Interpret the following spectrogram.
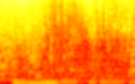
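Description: Water pouring and splashing into a filled bathtub as a marching baritone is spun to empty the water out of its tubing, louder in the first second.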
